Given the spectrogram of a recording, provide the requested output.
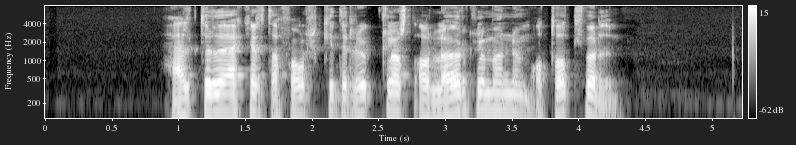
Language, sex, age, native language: Icelandic, male, 20-29, Icelandic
